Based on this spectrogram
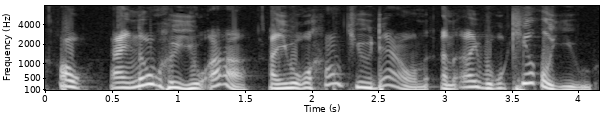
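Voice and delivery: high puppet-frog voice making a threat; Kermit the Frog. Acted. Dad teasing his kids with Taken speech, high froggy voice. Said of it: "trying to talk like Kermit".

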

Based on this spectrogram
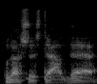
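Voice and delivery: put-on generic American accent. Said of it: "his gladiator accent, which is like".

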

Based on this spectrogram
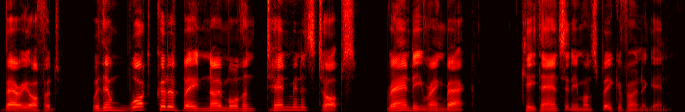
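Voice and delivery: ordinary delivery, nothing marked

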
